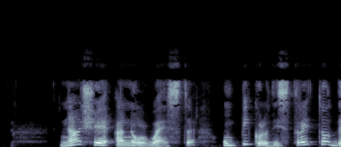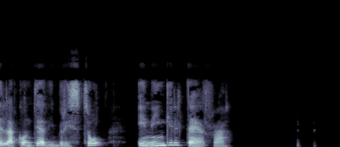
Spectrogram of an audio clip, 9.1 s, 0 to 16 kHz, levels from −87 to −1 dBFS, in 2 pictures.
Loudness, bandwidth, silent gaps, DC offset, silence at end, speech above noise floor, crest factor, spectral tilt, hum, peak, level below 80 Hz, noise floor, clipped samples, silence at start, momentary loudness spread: -20 LUFS; 9.4 kHz; none; under 0.1%; 1.5 s; 67 dB; 20 dB; -4 dB/octave; none; -2 dBFS; -72 dBFS; -86 dBFS; under 0.1%; 0.8 s; 12 LU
